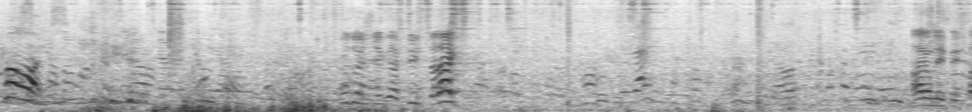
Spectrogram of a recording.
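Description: A man speaks loudly outdoors, addressing a group.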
